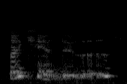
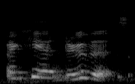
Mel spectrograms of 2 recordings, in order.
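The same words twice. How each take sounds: First: Higher, voiceless whisper of despair; hushed higher whisper. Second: Said in the usual way. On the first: Real, not acted. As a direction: whisper it like you're at your limit. Distressed repeating while reading.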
